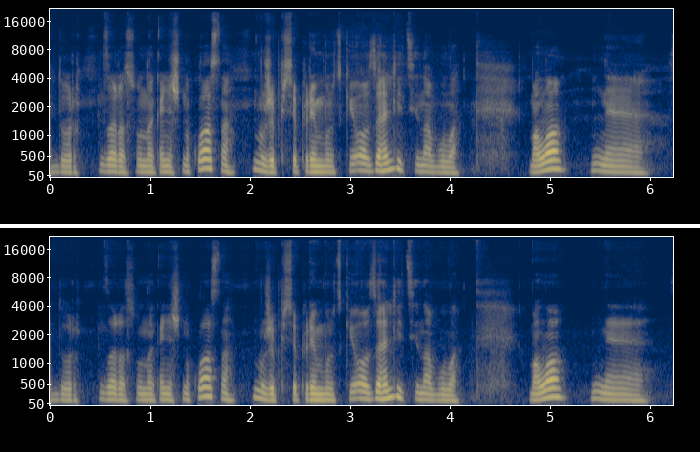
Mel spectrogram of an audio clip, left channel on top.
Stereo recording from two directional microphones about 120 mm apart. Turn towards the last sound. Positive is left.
turn(degrees=-30)  # may be behind; listen again after turning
